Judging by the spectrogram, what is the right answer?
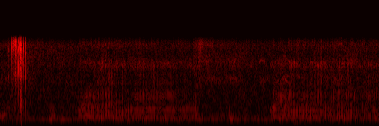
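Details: Egwene snoring while asleep in her car seat: soft, rough, rhythmic sleep breathing over room noise.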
